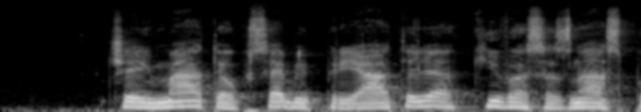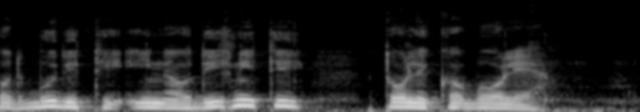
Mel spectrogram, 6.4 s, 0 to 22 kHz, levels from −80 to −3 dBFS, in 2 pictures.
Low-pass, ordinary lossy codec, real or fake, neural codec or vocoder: 19.8 kHz; none; fake; vocoder, 44.1 kHz, 128 mel bands every 512 samples, BigVGAN v2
